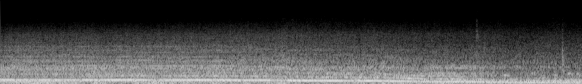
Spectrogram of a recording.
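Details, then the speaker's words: Outboard boat getting on plane: a loud, steady drone whose pitch and rpm slide and settle as the motor is trimmed up and the prop grabs with less resistance. This is a normal running change. "all right so you can see when we get up and start running um you'll hear the the rpm change in the motor and stuff that less resistance"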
